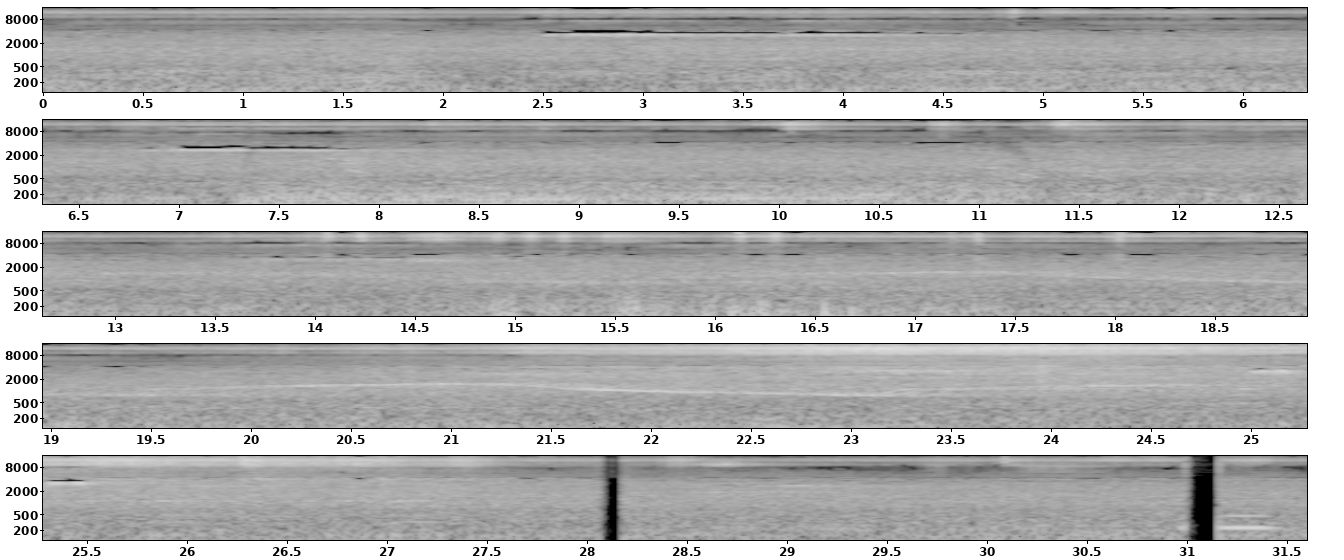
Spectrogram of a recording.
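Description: City traffic noise with a steady low hum, and an emergency vehicle's siren wailing past the middle, its pitch slowly rising and falling a few times.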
